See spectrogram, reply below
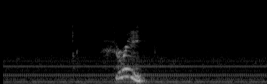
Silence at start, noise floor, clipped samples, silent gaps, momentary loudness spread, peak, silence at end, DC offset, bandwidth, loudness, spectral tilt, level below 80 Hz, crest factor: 0.75 s; -54 dBFS; under 0.1%; none; 26 LU; -16 dBFS; 0.9 s; under 0.1%; 15 kHz; -31 LUFS; -8 dB/octave; -62 dBFS; 22 dB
